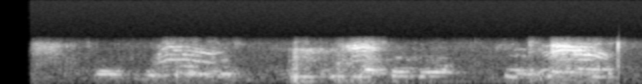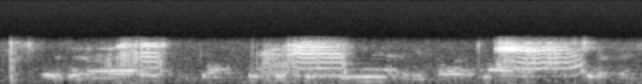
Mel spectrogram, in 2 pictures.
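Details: Black domestic cat that ate a dragonfly, meowing in a long series of drawn-out, wavering calls about once a second, some rising then falling, with brief pauses between.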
